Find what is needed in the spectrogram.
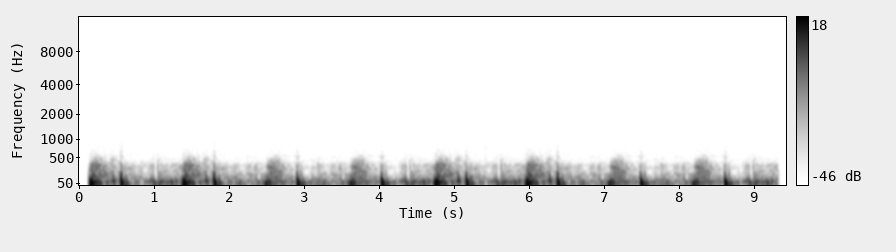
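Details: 6-year-old with restrictive mid muscular ventricular septal defect, 80 torr pressure drop from left to right ventricle, recorded with a Thinklabs One digital stethoscope and slowed 50%: regular heartbeat with a harsh murmur filling the gap between beats.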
